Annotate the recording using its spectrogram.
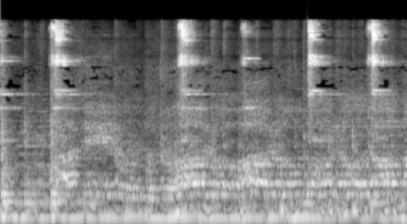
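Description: Group of voices singing a Kali kirtan, a Hindu devotional chant, over a steady low drone, with a bright metallic strike about every second.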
